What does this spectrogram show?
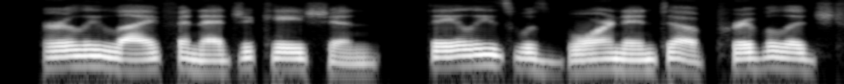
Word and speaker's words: Thales: his name we say ty Lee's emphasizing the first syllable there may have been other scientists before Talese but if there were we do not know their names early life and education Daley's was born into a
